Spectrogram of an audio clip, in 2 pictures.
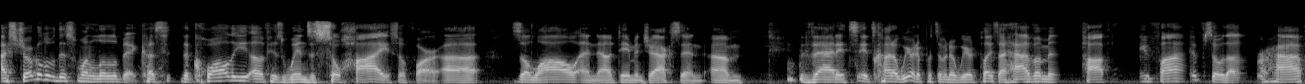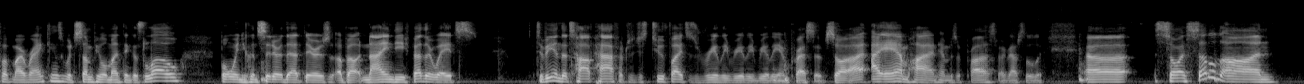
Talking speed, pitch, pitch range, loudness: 230 wpm, 115 Hz, 105-130 Hz, -21 LUFS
